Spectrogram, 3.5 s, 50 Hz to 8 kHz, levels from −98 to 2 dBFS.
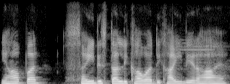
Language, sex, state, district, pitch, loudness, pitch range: Hindi, male, Jharkhand, Ranchi, 155 Hz, -17 LUFS, 140-170 Hz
